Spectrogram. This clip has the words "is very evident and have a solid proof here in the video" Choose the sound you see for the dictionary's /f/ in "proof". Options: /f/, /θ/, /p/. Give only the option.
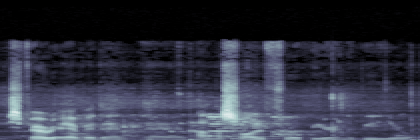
/p/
